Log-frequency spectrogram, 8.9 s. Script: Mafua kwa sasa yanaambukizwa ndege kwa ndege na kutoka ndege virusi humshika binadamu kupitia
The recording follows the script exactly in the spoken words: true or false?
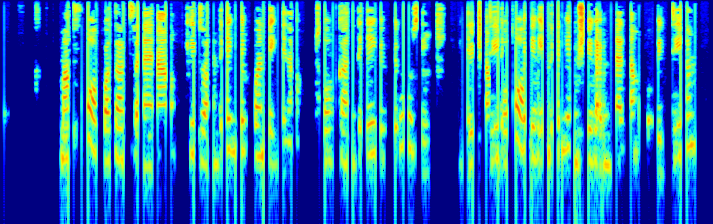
false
